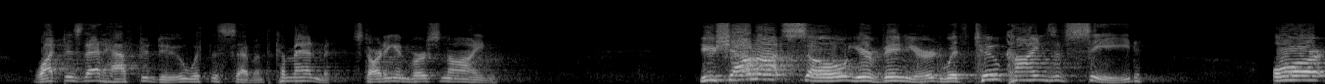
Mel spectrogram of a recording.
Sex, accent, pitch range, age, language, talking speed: male, American, 155-225 Hz, 60-79, English, 120 wpm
